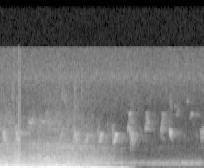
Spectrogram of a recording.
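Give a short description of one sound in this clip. A car engine rumbles and revs.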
